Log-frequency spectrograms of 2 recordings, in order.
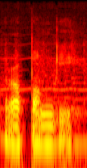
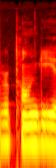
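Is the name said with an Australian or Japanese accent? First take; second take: Japanese; Australian. First: The name is said with a Japanese-style pronunciation. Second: The name is said with a relaxed Australian accent. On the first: "if I was trying to speak Japanese to a Japanese speaker" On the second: "a lazy Australian accent"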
